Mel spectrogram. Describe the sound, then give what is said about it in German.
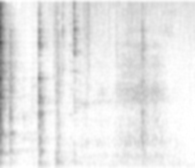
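A frying pan is grabbed and handled before being put on the stove, with several sharp clanks and scrapes of cookware coming in an irregular cluster at first, then one softer knock, with nobody talking. “So, und dann schnappe ich mir meine Pfanne,”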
